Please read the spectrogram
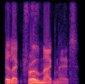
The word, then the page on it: electromagnet: British English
